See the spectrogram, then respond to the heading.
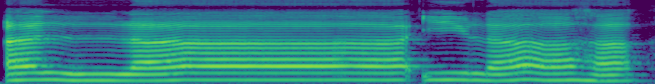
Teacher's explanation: لا کو 2 count stretch کرنا ہے، جو لا سے پہلے حمزہ کے نیچے کسرہ ہے اس کو آپ نے شارپ رکھنا ہے، اے نہیں پڑھنا بلکہ ای. الہ شارپ بھی رکھنا ہے، ہا کو اسٹریچ نہیں کرنا.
